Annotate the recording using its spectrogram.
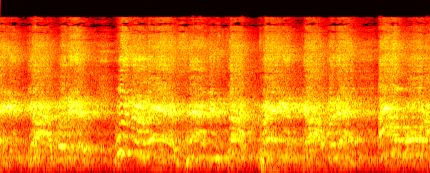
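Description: A man praying loudly in tongues into a microphone, his voice amplified through a PA in phrases of a second or so with short breaks between them.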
